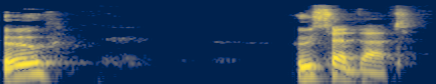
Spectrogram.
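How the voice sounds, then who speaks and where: A man's voice: mid-range voice, animated, takes it slowly, a little mellow, breathy edge. A man playing a proud but dejected Victorian inventor in a comic dub, speaking formally and theatrically. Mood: bewildered. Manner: formal, theatrical, self-pitying.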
